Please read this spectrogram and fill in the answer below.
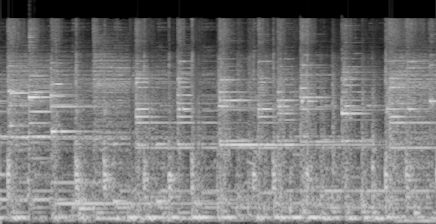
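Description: Jaranan gamelan music: ringing metallophone notes struck in quick succession over a steady drum pulse.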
